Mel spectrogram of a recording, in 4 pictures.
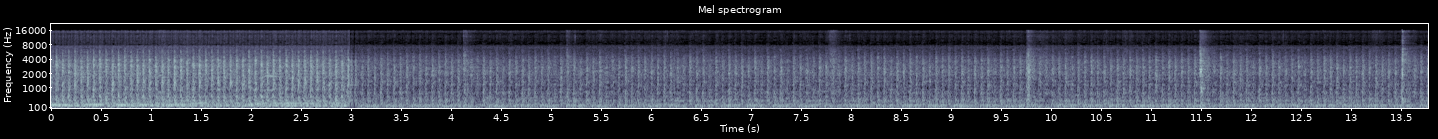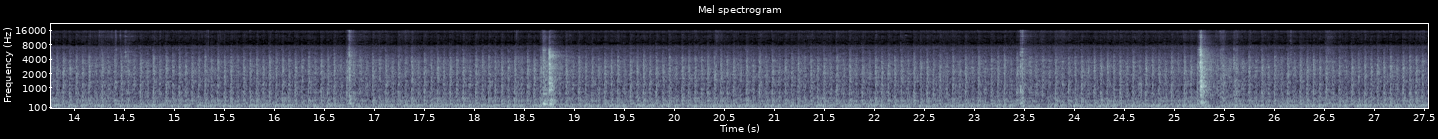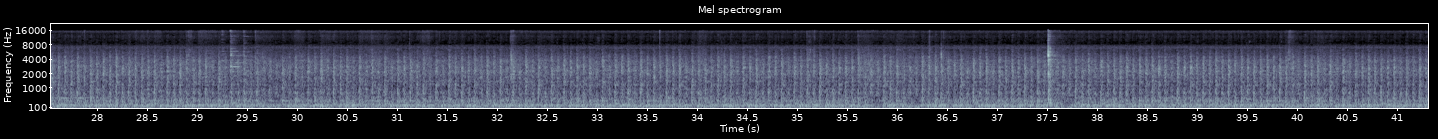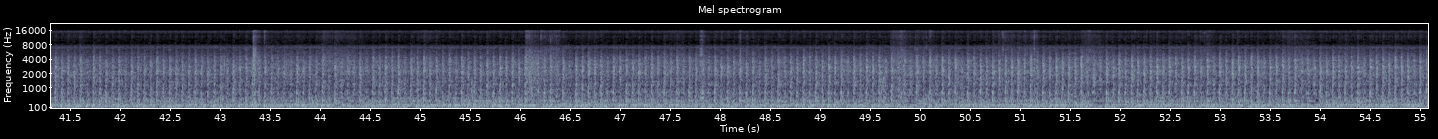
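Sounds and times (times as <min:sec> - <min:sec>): truck engine idling: 0:00.0 - 0:55.0.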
